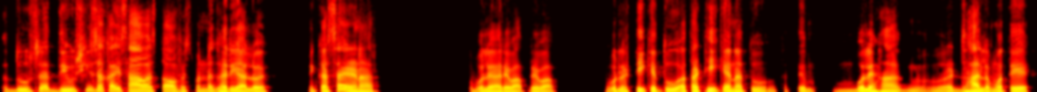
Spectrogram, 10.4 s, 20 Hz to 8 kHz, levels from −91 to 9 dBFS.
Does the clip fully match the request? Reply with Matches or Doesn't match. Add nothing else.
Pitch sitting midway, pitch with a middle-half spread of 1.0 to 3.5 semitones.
Doesn't match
